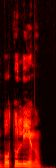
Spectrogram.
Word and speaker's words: botulinum: Outra espécie é Clostridium botulino, conhecida por produzir a poderosíssima toxina botulina e causar a intoxicação conhecida como botulismo. Aqui a penúltima sílaba, li, tem vogal longa e precisa levar o acento.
